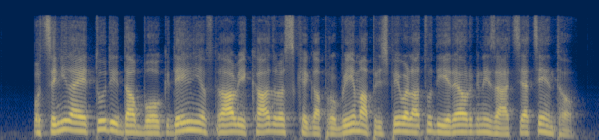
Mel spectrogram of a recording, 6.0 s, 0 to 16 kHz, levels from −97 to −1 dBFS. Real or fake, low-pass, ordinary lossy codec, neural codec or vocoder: fake; 10.8 kHz; none; codec, 24 kHz, 0.5 kbps, DualCodec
